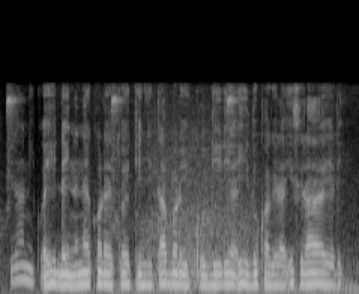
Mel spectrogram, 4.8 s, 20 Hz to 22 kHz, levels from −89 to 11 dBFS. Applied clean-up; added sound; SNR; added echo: none; Sliding door + Tambourine; 15 dB; none.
